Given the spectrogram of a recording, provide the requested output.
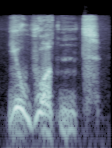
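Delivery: plain reading voice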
